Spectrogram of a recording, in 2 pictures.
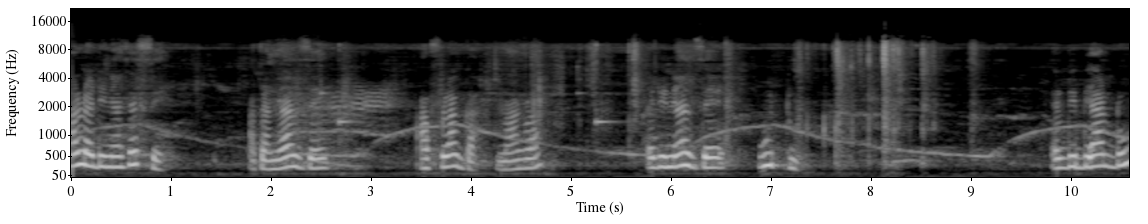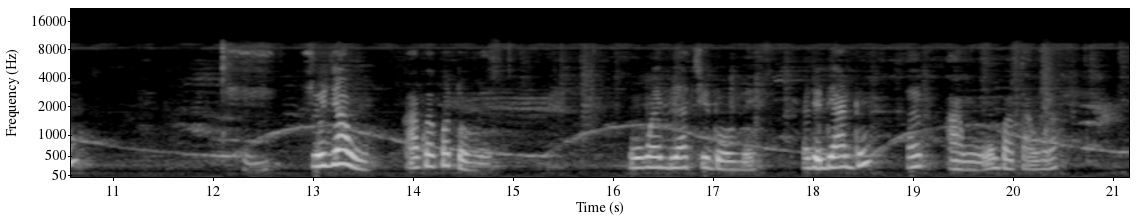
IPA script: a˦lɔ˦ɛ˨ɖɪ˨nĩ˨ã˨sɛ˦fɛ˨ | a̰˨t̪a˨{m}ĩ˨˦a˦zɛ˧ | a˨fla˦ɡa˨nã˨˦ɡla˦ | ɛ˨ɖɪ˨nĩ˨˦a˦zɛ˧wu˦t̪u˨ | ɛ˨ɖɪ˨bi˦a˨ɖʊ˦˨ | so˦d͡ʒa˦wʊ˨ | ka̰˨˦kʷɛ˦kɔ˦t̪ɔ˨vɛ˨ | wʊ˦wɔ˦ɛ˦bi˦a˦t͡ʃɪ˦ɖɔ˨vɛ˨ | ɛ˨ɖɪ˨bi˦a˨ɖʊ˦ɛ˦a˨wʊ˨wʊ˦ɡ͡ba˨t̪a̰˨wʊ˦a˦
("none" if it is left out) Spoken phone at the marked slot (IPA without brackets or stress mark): n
